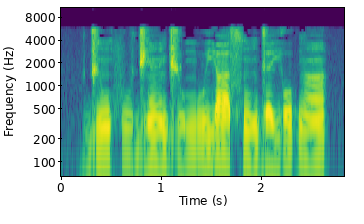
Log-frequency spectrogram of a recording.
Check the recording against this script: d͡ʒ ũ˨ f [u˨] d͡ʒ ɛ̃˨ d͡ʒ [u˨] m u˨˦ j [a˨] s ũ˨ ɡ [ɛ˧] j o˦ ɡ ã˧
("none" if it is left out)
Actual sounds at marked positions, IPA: u˨, u˨, a˦˨, ɛ˧

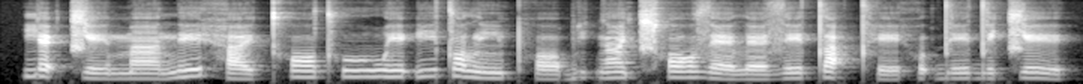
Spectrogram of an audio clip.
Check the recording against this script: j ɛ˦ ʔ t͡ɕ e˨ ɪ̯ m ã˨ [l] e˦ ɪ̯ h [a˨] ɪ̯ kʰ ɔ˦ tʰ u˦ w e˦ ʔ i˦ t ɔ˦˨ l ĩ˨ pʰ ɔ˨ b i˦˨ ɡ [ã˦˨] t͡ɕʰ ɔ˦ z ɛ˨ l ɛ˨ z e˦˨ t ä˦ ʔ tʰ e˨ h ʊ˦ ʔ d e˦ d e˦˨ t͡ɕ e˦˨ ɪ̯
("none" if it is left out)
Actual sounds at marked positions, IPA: n, a˨, ã˦

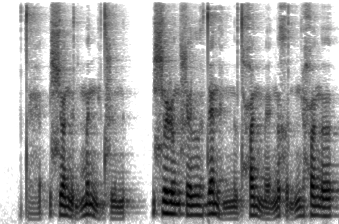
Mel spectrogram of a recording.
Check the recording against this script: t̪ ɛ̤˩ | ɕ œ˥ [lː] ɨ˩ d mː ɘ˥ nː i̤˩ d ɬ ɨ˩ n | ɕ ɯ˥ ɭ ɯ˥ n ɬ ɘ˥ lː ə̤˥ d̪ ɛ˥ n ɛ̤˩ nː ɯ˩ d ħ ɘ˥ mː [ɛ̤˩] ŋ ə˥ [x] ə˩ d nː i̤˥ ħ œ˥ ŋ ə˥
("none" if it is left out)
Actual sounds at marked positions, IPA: n, ɛ˩, x

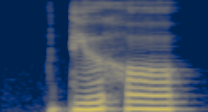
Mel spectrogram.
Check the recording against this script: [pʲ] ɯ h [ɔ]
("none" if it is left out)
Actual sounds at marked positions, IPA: pʲ, o

